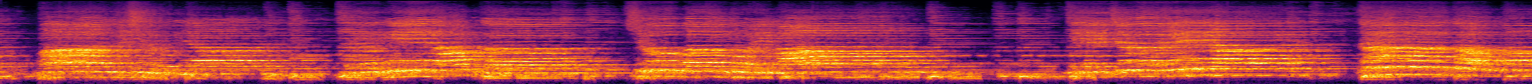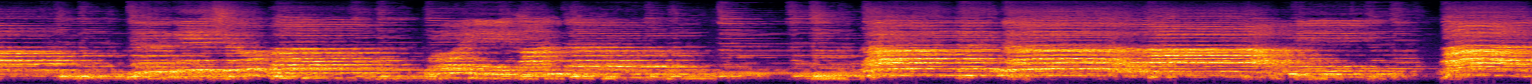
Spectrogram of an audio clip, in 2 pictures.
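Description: Mixed choir singing a hymn in the Phom language, accompanied by strummed acoustic guitars. The singing comes in held phrases of a few seconds each, with brief breaks for breath between them.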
